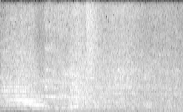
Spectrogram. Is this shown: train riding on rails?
yes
